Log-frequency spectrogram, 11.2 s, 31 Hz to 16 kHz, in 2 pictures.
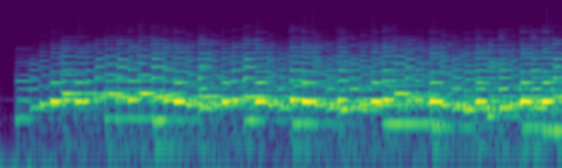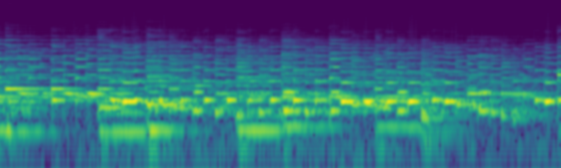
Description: Goldberg Variations BWV 988 Variatio 5 a 1 ovvero 2 Clav.; KIMIKO ISHIZAKA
